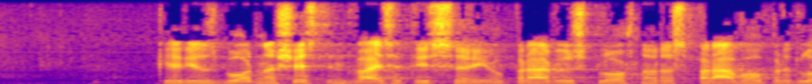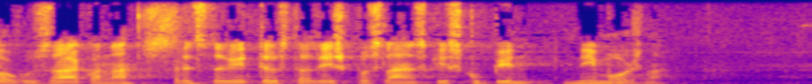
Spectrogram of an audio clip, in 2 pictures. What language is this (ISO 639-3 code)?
slv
